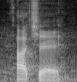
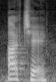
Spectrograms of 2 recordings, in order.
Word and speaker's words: Aceh: Aceh. – Aceh.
